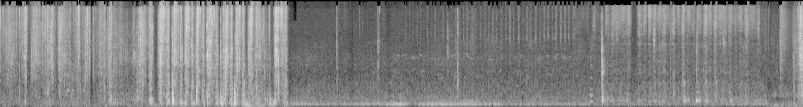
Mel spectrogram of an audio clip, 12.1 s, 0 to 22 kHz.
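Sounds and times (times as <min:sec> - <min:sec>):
low hum: 0:03.6 - 0:12.0.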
